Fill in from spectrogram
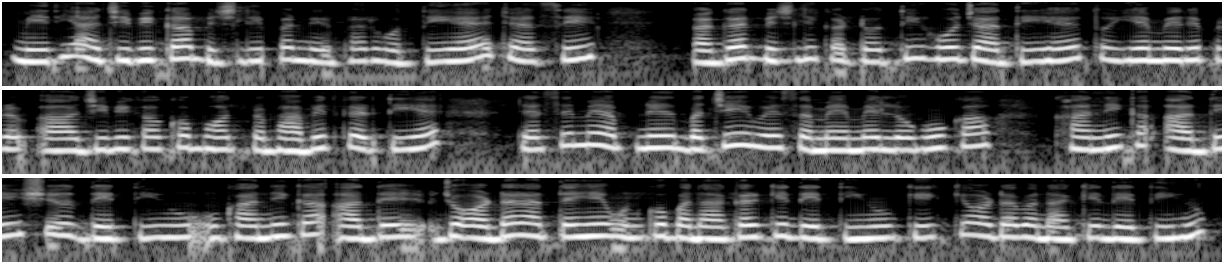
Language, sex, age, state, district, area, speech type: Hindi, female, 60+, Rajasthan, Jaipur, urban, spontaneous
